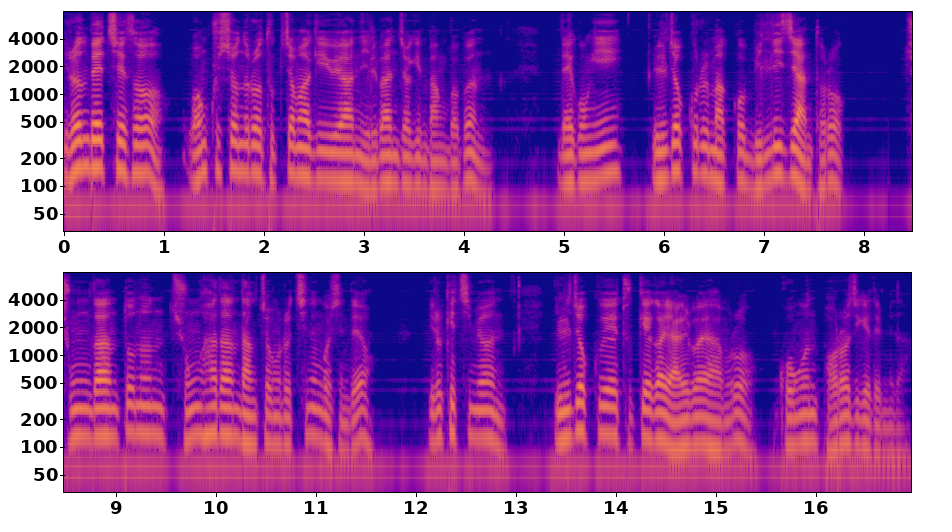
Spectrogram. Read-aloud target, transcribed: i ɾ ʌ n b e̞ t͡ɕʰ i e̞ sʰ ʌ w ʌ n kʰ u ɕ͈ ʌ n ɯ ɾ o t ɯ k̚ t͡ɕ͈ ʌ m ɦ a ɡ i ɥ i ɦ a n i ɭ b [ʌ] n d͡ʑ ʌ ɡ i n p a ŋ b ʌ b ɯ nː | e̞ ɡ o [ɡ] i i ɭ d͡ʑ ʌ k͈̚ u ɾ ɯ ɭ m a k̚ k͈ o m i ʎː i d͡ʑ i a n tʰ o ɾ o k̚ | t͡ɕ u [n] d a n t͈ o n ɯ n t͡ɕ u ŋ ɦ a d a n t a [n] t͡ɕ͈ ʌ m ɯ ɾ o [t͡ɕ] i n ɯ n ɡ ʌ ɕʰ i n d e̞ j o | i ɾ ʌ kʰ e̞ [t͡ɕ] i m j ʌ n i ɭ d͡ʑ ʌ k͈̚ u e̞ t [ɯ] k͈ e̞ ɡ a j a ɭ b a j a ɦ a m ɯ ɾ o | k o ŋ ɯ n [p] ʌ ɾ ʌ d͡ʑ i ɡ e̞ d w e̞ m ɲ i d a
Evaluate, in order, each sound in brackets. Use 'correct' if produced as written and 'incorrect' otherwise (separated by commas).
incorrect, incorrect, incorrect, incorrect, incorrect, incorrect, incorrect, correct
